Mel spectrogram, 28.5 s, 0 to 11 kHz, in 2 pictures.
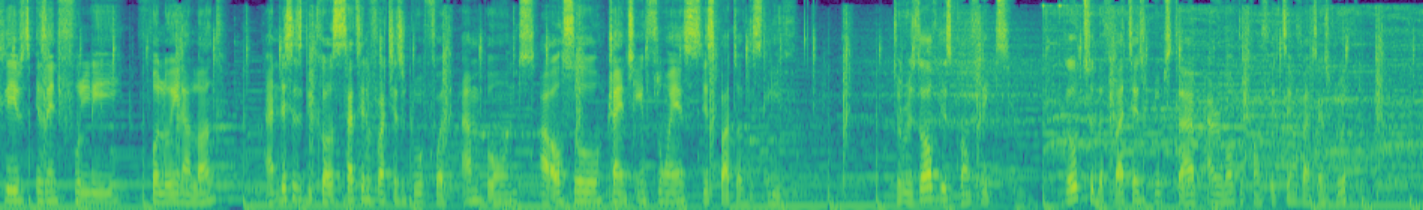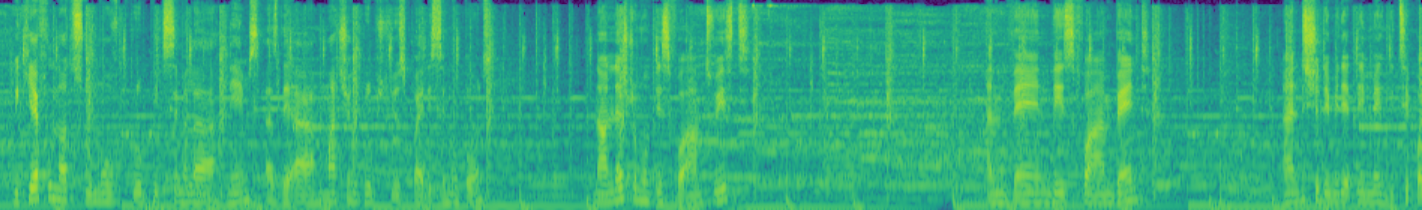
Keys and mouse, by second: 20.4 click, 21.9 click, 26.7 click.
